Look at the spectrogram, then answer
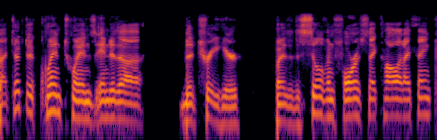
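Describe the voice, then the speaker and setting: Mumbling at a fairly quick pace, a man speaks at medium pitch with a bright, sharp tone and ordinary pitch variation, in a dry, close sound with no echo. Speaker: gaming video creator. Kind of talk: gameplay commentary. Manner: halting.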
